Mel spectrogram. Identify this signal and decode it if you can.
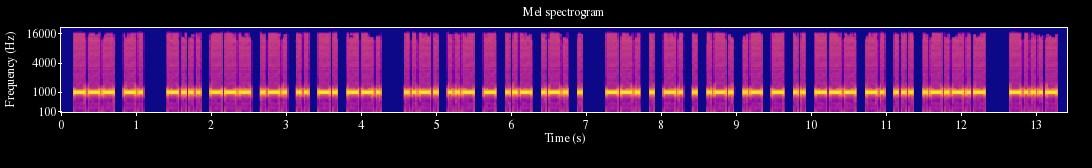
Morse code, heard as a keyed tone, about 25 wpm, 1000 Hz. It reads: ON BORING FUTURE GENERATIONS. <BT>
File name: 25wpm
